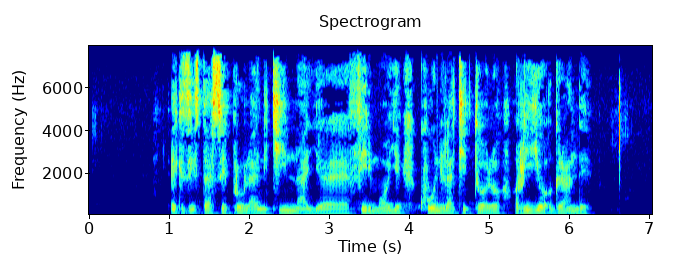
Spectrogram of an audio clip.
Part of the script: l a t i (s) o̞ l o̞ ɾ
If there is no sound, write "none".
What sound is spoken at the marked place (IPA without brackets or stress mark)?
t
